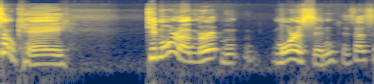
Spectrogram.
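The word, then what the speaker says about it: Temuera Morrison: Timora Morrison, is that his name? Timora Morrison?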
